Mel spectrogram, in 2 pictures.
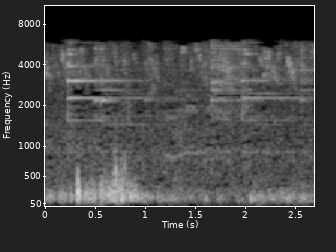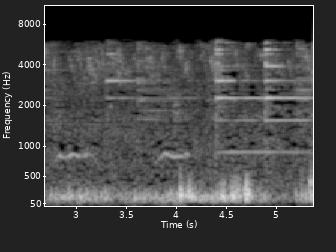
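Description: Hanging metal wind chimes ringing: several clear tones that are struck afresh near the start, about two seconds in and again near the end, and ring on between strikes.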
